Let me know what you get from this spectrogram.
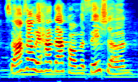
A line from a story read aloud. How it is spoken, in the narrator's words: I laughed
